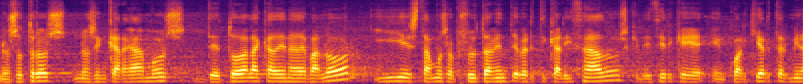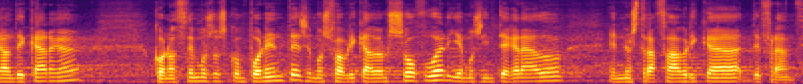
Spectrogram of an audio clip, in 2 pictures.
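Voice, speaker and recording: Noticeable background noise sits behind a man speaking at a fairly high pitch. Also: fairly even intonation. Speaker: business executive, panelist. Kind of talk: panel discussion. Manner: frequent filler hesitations.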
